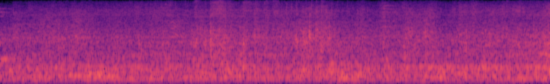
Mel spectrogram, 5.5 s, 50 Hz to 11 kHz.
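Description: DB ICE 3 (class 403) high-speed electric train rolling slowly past, its wheels giving a steady rolling rumble with a few clacks over the rail joints and points.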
